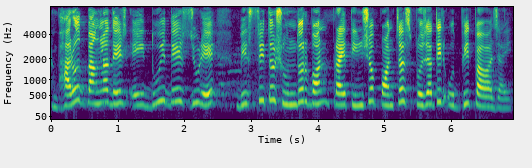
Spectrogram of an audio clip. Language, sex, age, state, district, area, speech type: Bengali, female, 30-45, West Bengal, Paschim Bardhaman, urban, spontaneous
